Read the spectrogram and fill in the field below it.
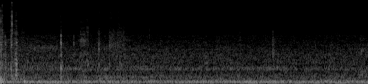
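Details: Low vehicle engine rumble with a few sharp clicks, and no animal calls heard.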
